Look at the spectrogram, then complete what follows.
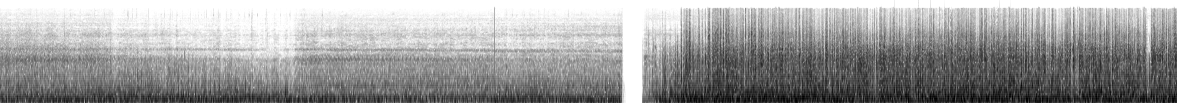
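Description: Steady running noise of a moving road vehicle with wind rushing over the microphone. It drops out for a moment about six seconds in, and after that the wind rush is louder and hissier.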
